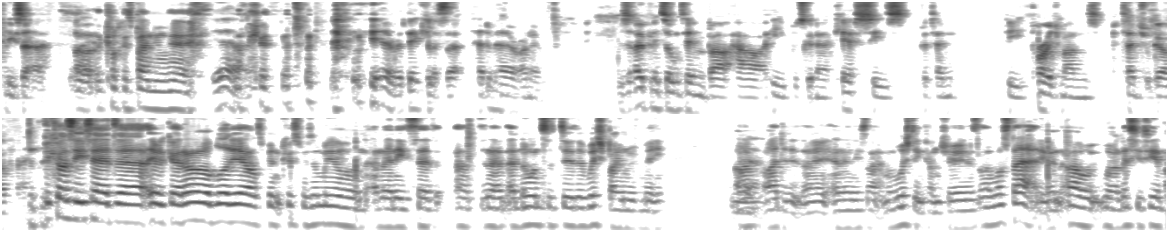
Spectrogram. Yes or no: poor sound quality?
yes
